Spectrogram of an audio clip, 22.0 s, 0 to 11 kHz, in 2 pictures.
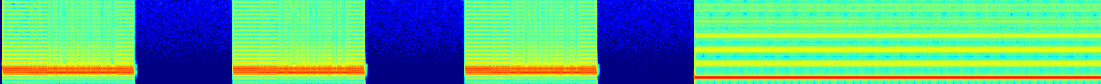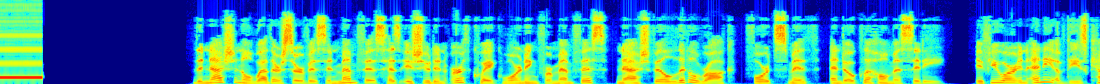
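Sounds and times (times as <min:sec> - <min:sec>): short buzzing data bursts: 0:02.4 - 0:03.7, 0:04.7 - 0:06.0.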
